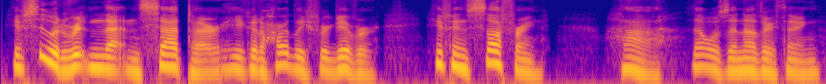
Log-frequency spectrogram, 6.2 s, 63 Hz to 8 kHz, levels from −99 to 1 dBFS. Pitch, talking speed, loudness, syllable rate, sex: 145 Hz, 185 wpm, -19 LUFS, 6.0 syllables/s, male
